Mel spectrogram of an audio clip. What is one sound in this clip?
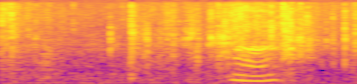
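Another woman answers in a tense voice.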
